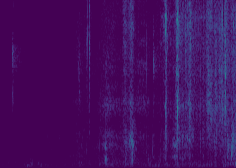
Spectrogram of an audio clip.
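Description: Leaves and ferns rustle close by as someone pushes through them.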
